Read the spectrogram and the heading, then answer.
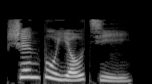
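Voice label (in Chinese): "身不由己", Mandarin; chinese-flashcards; hsk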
